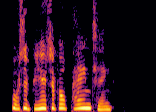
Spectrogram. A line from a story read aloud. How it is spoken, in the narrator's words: she exclaimed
